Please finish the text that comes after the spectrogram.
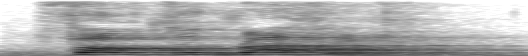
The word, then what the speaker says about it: photographic: So pho takes secondary stress, as you see here with its mark. To is unstressed. Gra is the stressed syllable, primary stress. Clear? And fic is unstressed, suffix unstressed. Good.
